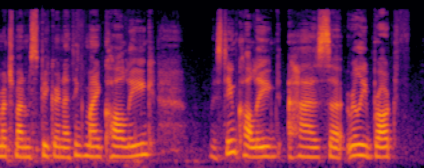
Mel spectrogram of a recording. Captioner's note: speaking in French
